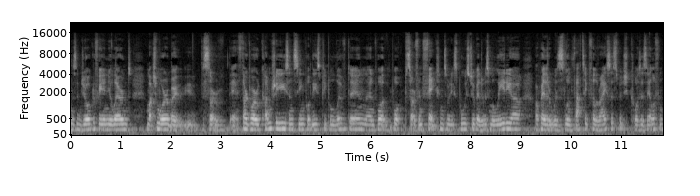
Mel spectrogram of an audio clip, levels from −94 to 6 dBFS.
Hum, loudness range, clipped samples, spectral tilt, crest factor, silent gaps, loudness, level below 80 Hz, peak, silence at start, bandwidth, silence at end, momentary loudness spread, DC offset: none; 3 LU; under 0.1%; -4.5 dB/octave; 16 dB; none; -28 LUFS; -52 dBFS; -10 dBFS; 0 s; 16.5 kHz; 0 s; 9 LU; under 0.1%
